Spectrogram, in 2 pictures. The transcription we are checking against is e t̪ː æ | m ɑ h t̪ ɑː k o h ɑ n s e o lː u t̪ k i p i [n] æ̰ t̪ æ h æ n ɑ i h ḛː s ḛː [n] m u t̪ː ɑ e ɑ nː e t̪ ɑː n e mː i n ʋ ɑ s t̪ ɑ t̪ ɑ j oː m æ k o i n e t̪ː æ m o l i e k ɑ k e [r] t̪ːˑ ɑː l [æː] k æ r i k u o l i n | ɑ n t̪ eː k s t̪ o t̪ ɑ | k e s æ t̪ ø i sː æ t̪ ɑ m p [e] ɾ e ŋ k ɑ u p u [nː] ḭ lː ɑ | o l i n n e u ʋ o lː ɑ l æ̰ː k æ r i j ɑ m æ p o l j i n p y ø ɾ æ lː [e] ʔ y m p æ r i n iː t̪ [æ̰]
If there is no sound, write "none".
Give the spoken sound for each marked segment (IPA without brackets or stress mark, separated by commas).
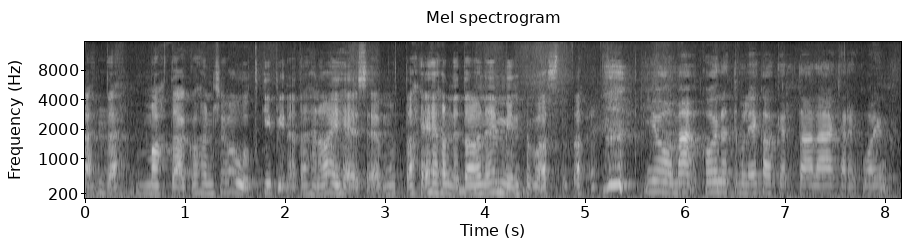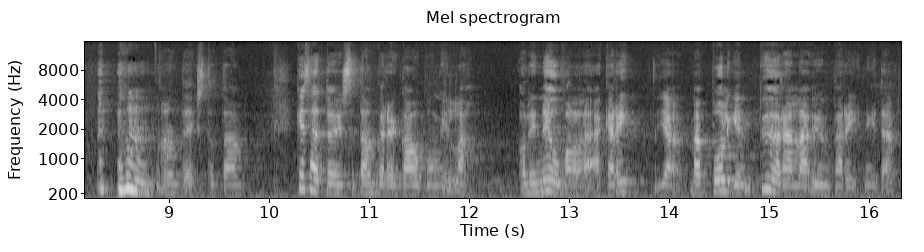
n, m, r, æː, e, ŋː, æ, æ̰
